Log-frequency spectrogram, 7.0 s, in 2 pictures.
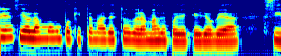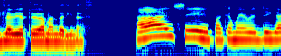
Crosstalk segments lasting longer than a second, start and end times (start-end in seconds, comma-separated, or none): none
